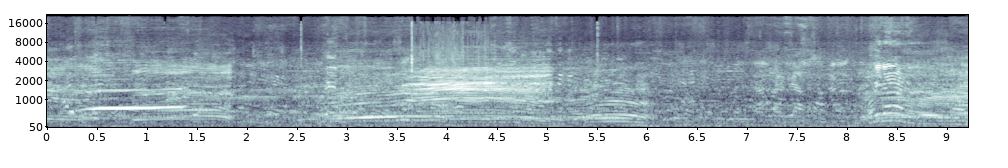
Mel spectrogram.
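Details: Sahiwal bull at the Narayanganj cattle market on 30 January gives repeated bellows. A strong call opens the clip, more lows follow in the middle, and a final one comes near the end, amid market hubbub and bargaining voices.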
